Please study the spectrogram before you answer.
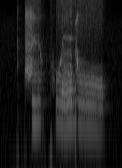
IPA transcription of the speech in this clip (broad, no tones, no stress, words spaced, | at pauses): t͡sikʷʰi ndu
